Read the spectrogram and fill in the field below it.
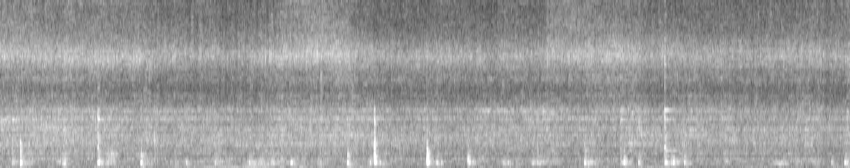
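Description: Browned onions with tomato added fry in a pan, giving a steady close sizzle with repeated light stirring clicks and scrapes through the whole stretch.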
